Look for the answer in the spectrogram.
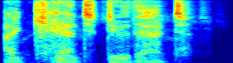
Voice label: Male Dragon; ERROR GENERIC

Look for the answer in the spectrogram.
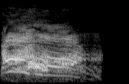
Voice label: Female Dwarf Death

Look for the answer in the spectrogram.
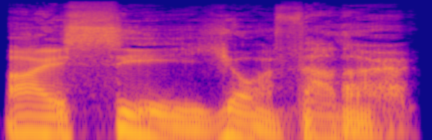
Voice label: Male Orc Well Played

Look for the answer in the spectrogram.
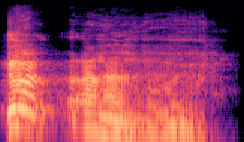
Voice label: Male Demon Death

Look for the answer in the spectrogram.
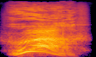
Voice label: Male Human Attack

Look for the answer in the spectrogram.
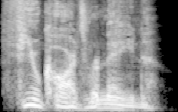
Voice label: Male Dragon Low Cards

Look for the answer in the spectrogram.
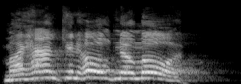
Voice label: Female Demon ERROR HAND FULL

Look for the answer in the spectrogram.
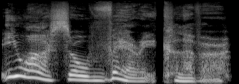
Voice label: Female Human Well Played

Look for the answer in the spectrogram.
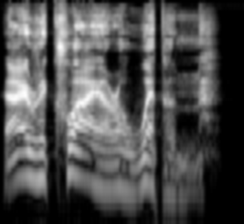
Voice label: Male Night Elf ERROR NEED WEAPON

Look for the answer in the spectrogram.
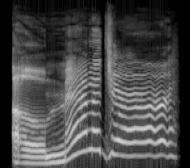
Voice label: Male Gnome Attack

